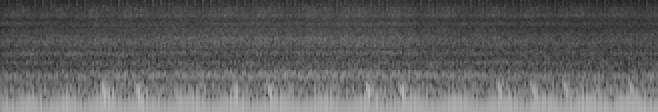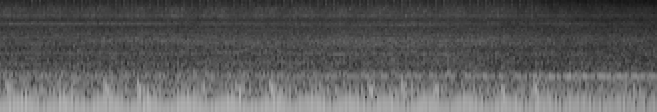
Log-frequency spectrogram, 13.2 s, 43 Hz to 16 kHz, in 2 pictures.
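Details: Audi R8 after a no-crank, no-start fault was repaired: steady, even low idle with no misses, knocks or hunting; the engine settles and runs smoothly, a healthy normal idle.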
